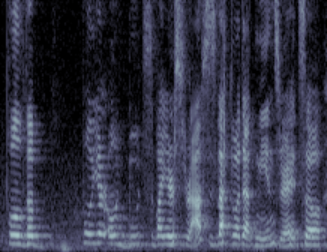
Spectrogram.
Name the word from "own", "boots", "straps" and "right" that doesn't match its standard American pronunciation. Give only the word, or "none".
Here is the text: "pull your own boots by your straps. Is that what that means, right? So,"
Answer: straps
